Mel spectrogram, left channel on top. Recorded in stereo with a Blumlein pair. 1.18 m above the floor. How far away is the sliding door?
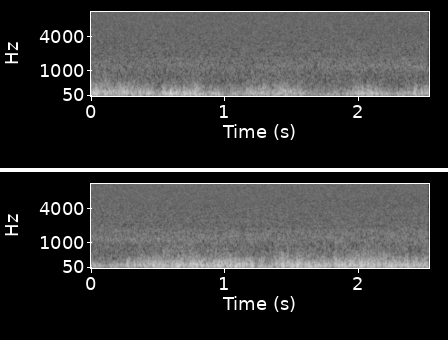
I don't hear a sliding door.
